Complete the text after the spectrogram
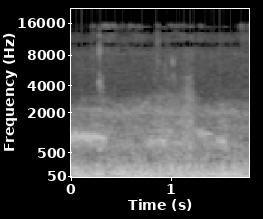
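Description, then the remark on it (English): Several birds call at sunrise in short, repeated bursts over a steady low background rumble, the calls overlapping with no one speaking. “I listen to that, you know, it's, it's all the birds”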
